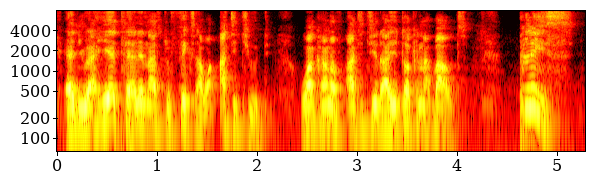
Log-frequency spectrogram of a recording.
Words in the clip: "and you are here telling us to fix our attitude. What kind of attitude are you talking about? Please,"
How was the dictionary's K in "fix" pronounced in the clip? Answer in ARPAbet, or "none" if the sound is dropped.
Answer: K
